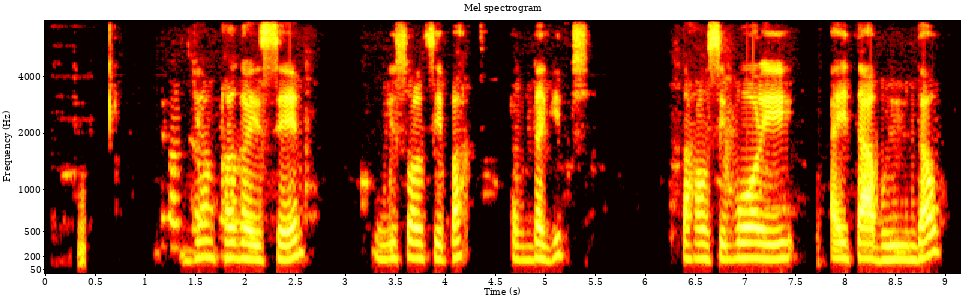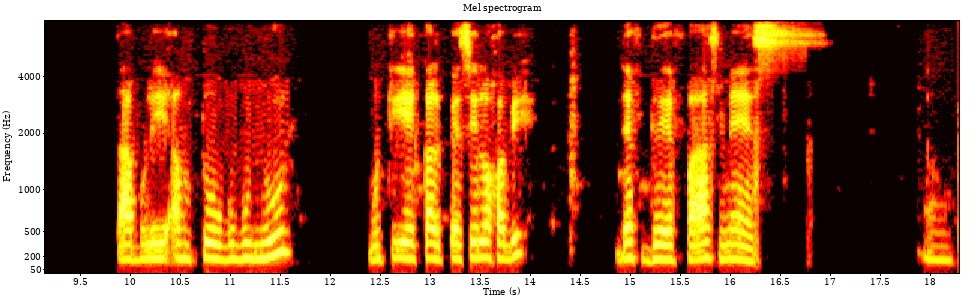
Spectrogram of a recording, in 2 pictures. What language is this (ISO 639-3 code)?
wol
